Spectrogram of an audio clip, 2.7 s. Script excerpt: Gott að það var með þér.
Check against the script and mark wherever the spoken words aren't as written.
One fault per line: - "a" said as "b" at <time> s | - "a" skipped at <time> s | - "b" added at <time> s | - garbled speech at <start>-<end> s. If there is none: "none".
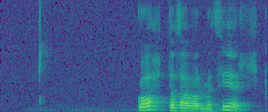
none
